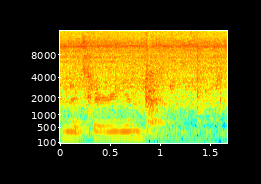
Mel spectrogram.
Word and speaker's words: Naturium: And then I'm gonna use Naturium.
